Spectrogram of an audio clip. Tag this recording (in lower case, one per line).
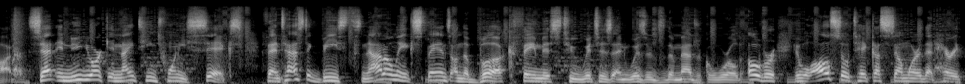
speech
music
